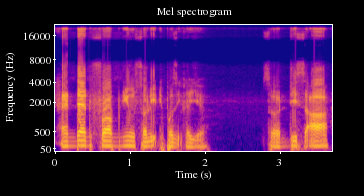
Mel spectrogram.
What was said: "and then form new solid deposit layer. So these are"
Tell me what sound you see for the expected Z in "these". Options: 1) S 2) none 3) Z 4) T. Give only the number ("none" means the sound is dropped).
1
